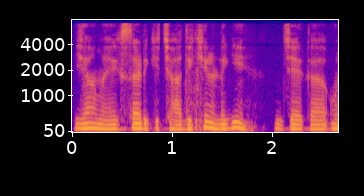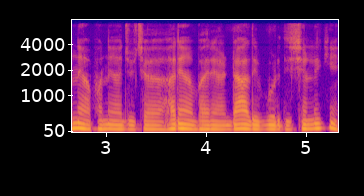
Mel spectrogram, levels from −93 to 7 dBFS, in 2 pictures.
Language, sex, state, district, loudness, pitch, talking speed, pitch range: Kumaoni, male, Uttarakhand, Uttarkashi, -18 LUFS, 115 Hz, 205 wpm, 110-125 Hz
